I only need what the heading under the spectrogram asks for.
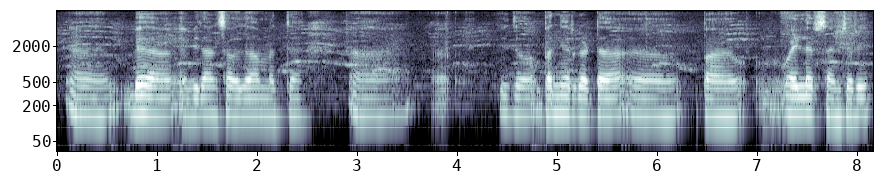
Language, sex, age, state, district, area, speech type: Kannada, male, 18-30, Karnataka, Koppal, rural, spontaneous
